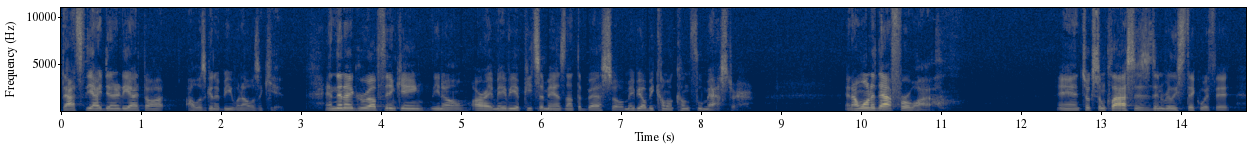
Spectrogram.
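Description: Man, pastor, sermon, personal storytelling, slightly high voice, long hall reverb. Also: normal speed. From Brazil, raised in the US. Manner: animated storytelling preacher, personal anecdotes.

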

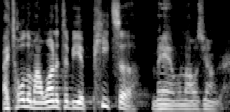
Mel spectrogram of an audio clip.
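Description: A man preaching a sermon as pastor, born in Brazil and raised in the US, telling personal stories in an animated way. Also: fairly high pitch, quick pace. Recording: long hall reverb.

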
